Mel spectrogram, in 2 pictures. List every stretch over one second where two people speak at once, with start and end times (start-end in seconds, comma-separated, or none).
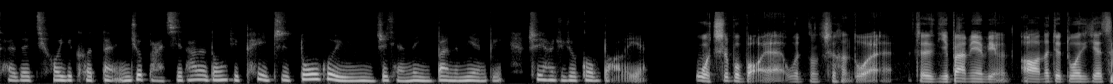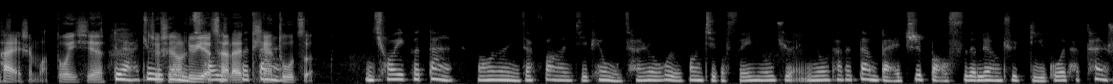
12.6-14.0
